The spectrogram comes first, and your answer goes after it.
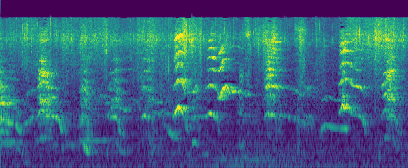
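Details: Chihuahua kept at a pet shop in Nagoya, Japan: scattered sharp yips and short whines, some rising and some falling, coming irregularly with brief gaps, over a faint busy indoor background.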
